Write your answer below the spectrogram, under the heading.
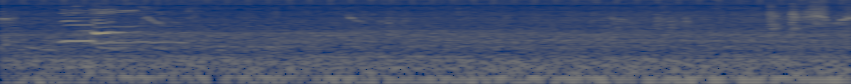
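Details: A stray cat on a roof begging for food: one short, bending meow at the start, then only a faint low hum and distant high chirps.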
